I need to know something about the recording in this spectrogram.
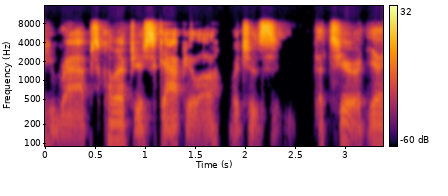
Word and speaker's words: scapula: know the scap the scapula is the shoulder blade for sure um the frenic nerve it does come into your throat yes it's your shoulder blade yeah I think it just rhymes with Dracula you know it's also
